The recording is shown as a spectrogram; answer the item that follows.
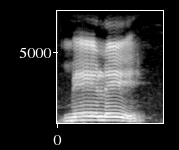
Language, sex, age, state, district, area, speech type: Tamil, female, 30-45, Tamil Nadu, Nagapattinam, rural, read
